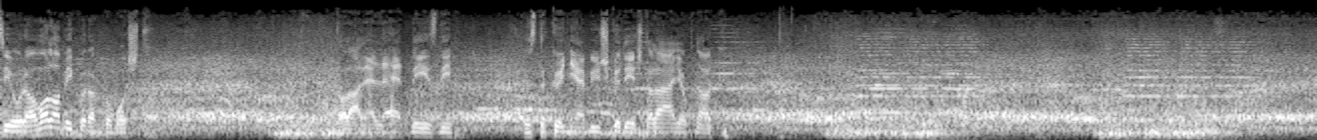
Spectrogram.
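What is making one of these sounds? A large crowd cheers and chants in a big echoing arena.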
